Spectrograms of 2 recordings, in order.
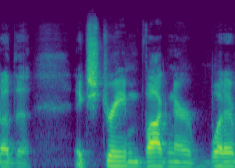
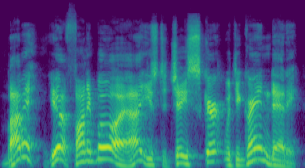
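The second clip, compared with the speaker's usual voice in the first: Buck; 6 semitones higher than usual. Retold or imitated. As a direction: call out heartily like a folksy boss, imitating. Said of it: "he says to Bobby".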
